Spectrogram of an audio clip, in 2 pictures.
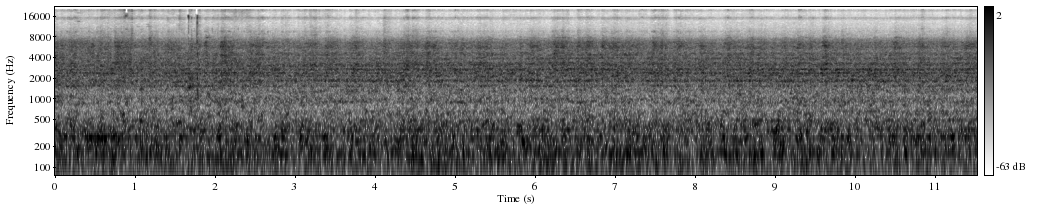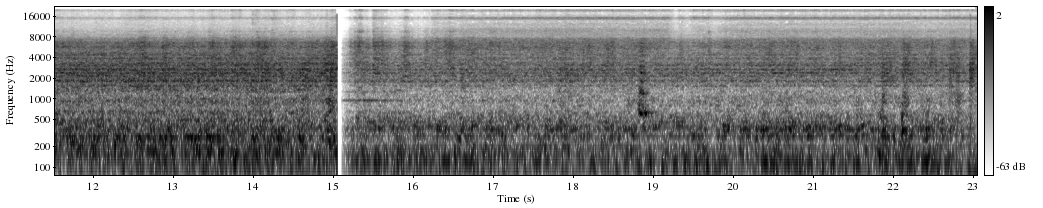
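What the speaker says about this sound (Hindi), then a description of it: "बनारस नई दिल्ली के रूट पर टॉप क्लास ट्रेन, तो हमारी ट्रेन इसको क्रॉस कर रही है।" From inside a moving train, a continuous loud rumble and clickety-clack of wheels carries through the whole stretch as the Shiv Ganga Express on the Varanasi–New Delhi route passes alongside; a brief sharp break near the middle, then steady running.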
